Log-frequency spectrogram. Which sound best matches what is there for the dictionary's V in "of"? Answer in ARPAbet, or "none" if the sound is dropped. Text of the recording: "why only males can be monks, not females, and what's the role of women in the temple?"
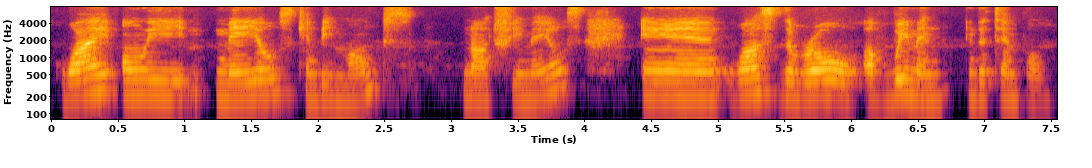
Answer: V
